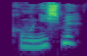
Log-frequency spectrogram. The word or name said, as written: kommunisme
